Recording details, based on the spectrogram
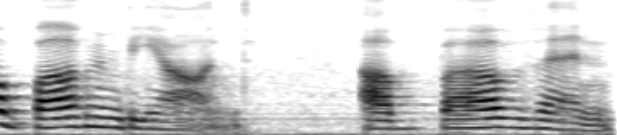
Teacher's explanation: Like 99% of the time, Americans drop the D in and. · So the V sound links to the A.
